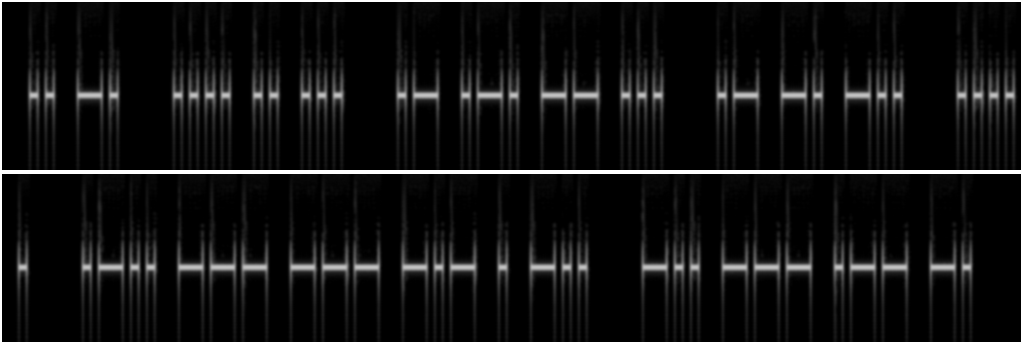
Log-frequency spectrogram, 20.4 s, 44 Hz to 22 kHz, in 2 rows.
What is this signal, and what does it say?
Morse code, heard as a keyed tone, about 14 wpm, 700 Hz. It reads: IN HIS ARMS AND HE LOOKED DOWN
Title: A Sound Of Thunder 15wpm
